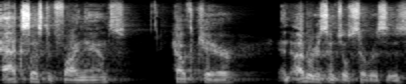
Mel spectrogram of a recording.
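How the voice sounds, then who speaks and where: There is audible room echo as a man talks at a moderate pace and medium pitch. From US military family, raised abroad and US West. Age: 70s. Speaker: lawyer, award honoree. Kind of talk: award acceptance speech. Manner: formal.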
